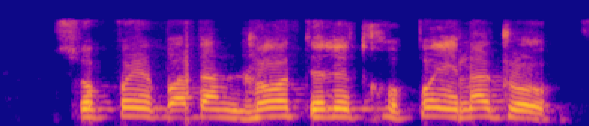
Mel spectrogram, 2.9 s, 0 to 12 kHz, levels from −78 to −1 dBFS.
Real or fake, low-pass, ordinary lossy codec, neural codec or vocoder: fake; 7.2 kHz; AAC, 48 kbps; codec, 16 kHz, 4 kbps, X-Codec, HuBERT features, trained on general audio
